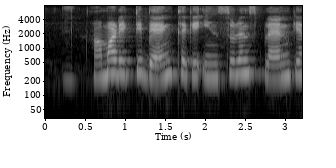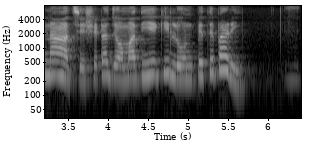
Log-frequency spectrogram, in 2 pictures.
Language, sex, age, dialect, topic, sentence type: Bengali, female, 46-50, Standard Colloquial, banking, question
